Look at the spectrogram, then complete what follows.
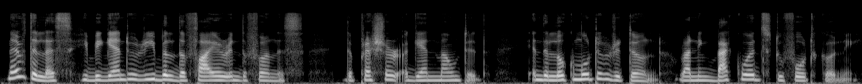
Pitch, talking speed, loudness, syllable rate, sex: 200 Hz, 160 wpm, -19 LUFS, 5.7 syllables/s, female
